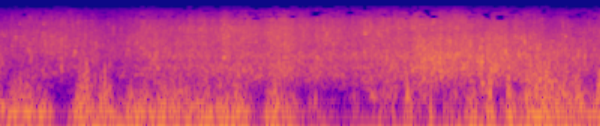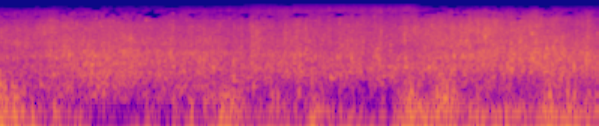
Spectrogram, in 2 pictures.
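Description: Gusty wind buffeting the microphone, over the wash of small waves lapping against the shoreline rocks.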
